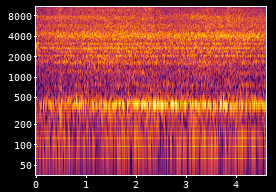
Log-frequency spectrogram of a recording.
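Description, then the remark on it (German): An S-Bahn commuter train rumbles steadily along the tracks near Berlin's Ostbahnhof station, a constant low roar with a faint tonal hum, fairly loud throughout, with no voices. “In der Nähe des Berliner Ostbahnhofs liegt eingezwängt zwischen den S-Bahn-Gleisen und einem Gewerbegebiet die ITA.”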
